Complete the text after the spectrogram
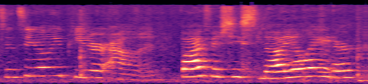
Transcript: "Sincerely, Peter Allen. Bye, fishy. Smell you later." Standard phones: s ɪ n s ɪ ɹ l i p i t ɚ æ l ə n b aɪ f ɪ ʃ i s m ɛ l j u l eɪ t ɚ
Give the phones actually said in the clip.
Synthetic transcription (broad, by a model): s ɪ n s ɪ ɹ l i p i t ɚ æ l ə n b aɪ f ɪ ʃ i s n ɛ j l eɪ t ɚ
